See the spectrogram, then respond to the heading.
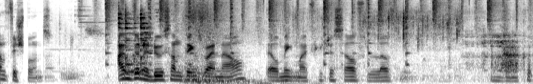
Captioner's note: voiceover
